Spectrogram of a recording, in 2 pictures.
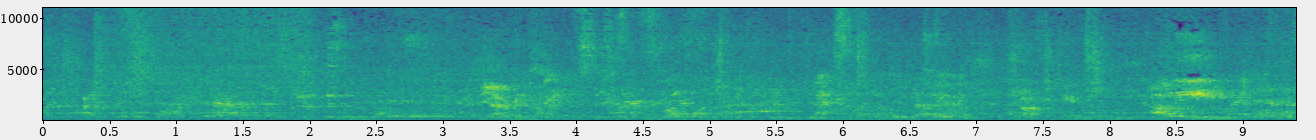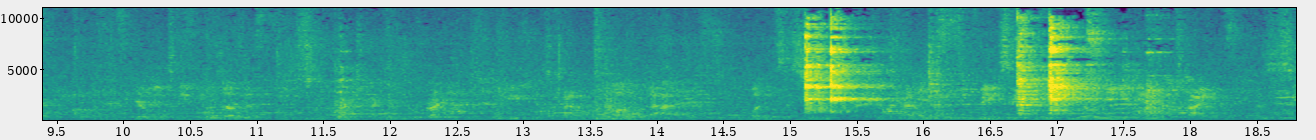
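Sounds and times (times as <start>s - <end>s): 
crowd chatter in an espresso joint: 0.0s - 18.8s
cups and dishes clinking: 15.0s - 18.1s.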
